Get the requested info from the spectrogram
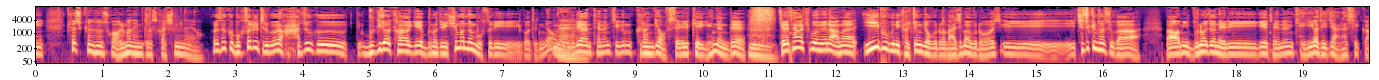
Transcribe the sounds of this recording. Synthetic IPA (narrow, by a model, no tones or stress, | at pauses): it͡ɕʰwesʰu̥kʰjʌnsʰʌnsʰuɡaʌɭmanaɦimdɯɾʌs͈ɯ̥k͈aɕʰimnejokɯɾe̞s̬ʰʌkɯmok̚s͈oɾiɾɯɭtɯɭmʌmjʌnad͡ʑukɯmuɡiɾʌkʰaɡe̞munʌdɯɾiçimʌnːɯnmok̚s͈oɾḭɡʌdɯɲonouɾiɦantʰe̞nɯnt͡ɕiɡɯmkɯɾʌnɡe̞ʌp̚s͈ʌjoiɾʌkʰe̞je̞ɡiɦe̞nːɯnde̞t͡ɕe̞ɡasʰe̞ŋɡakʰebomjʌnɯnamaibubuɲikjʌɭt͡ɕ͈ʌŋd͡ʑʌɡɯɾomad͡ʑimaɡɯɾo | t͡ɕʰesʰukʰʌnsʰʌnsʰuɡa | maɯmimunʌd͡ʑʌne̞ɾiɡe̞dwe̞nɯnke̞ɡiɡadwe̞d͡ʑianas͈ɯɭk͈a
